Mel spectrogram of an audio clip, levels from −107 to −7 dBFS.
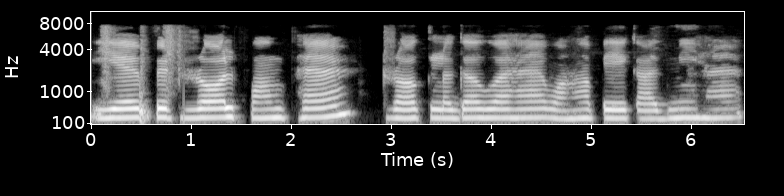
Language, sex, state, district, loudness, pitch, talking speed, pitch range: Hindi, female, Bihar, Sitamarhi, -18 LUFS, 210 Hz, 120 wpm, 205-220 Hz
